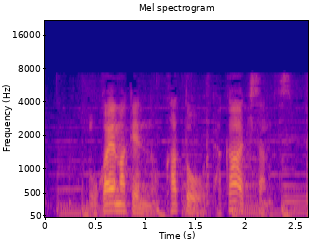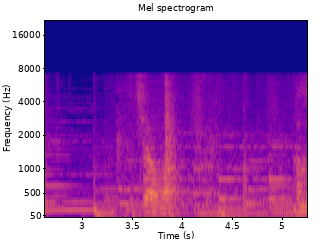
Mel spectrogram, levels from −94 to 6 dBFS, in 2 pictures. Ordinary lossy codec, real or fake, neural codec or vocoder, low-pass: MP3, 32 kbps; real; none; 7.2 kHz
